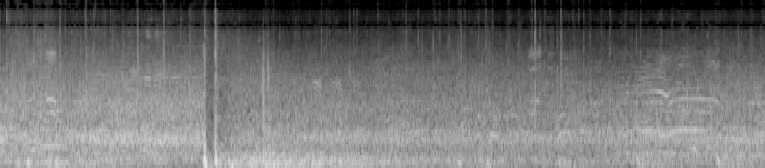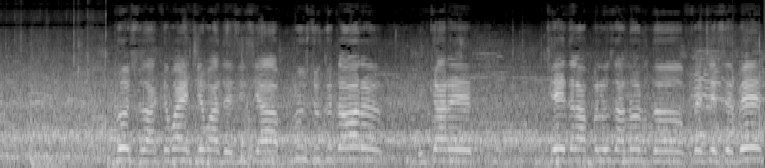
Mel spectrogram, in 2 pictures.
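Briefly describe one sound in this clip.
A large crowd roars and chants in a huge open stadium.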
